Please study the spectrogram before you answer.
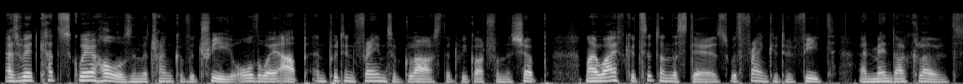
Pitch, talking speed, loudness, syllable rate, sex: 135 Hz, 275 wpm, -19 LUFS, 5.4 syllables/s, male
